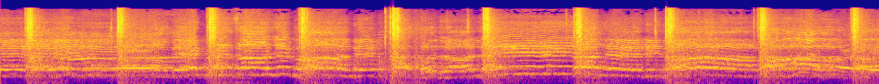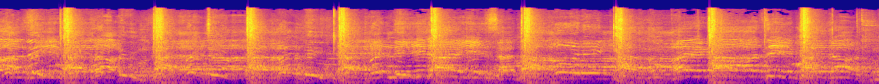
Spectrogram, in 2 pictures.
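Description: A crowd of men chanting a mourning lament (noha) together, with the sharp slaps of hands striking bare chests in unison (matam) keeping a steady beat.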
